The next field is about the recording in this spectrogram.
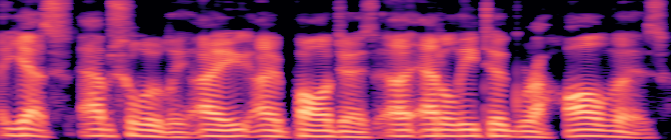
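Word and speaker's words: Adelita Grijalva: Adalita Graalva is how you say her name.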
